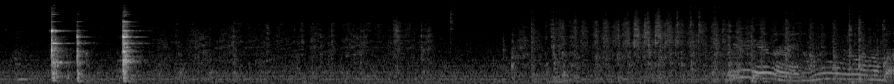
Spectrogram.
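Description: A utensil clinks against a glass bowl a few times, then rubs and scrapes steadily while melted butter is stirred into eggs and cheese for a breakfast casserole. A voice talks near the end.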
